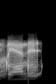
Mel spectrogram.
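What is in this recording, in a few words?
"bandit", English; DCS; Allied Flight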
